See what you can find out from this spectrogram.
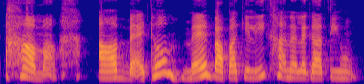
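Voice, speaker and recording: Cartoon daughter, played by a woman: spirited, high-pitched, whiny and headstrong, unhurried delivery. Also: a bit bright. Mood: delighted. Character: spirited, pouty young daughter, pleading and stubborn. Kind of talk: children's cartoon story acting.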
